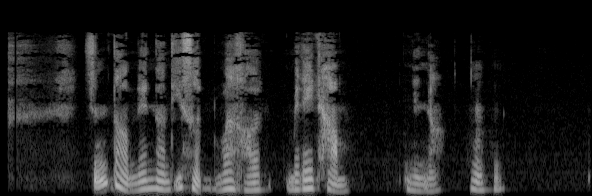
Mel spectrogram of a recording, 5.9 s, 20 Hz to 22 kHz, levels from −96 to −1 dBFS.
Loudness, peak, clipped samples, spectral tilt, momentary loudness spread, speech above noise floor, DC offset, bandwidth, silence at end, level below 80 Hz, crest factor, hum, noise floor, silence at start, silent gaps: -35 LUFS; -16 dBFS; under 0.1%; -3 dB/octave; 19 LU; 41 dB; under 0.1%; 11.5 kHz; 0.9 s; -86 dBFS; 20 dB; none; -76 dBFS; 0.05 s; none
